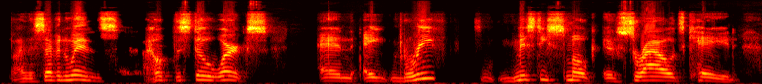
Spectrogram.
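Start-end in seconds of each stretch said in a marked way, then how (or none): 0.2-2.7 quiet mumbling, as if to himself. Voicing a fighter rushing past, mumbling under his breath. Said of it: "he mumbles something under his breath".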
